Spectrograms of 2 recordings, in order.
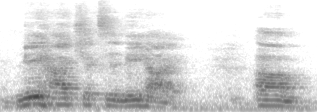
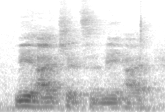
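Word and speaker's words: Mihály Csíkszentmihályi: I was so proud when I finally learned to say his name, Mihai Csikszentmihalyi, because there are so many more letters in his name than there are in the sounds. Mihai Csikszentmihalyi.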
